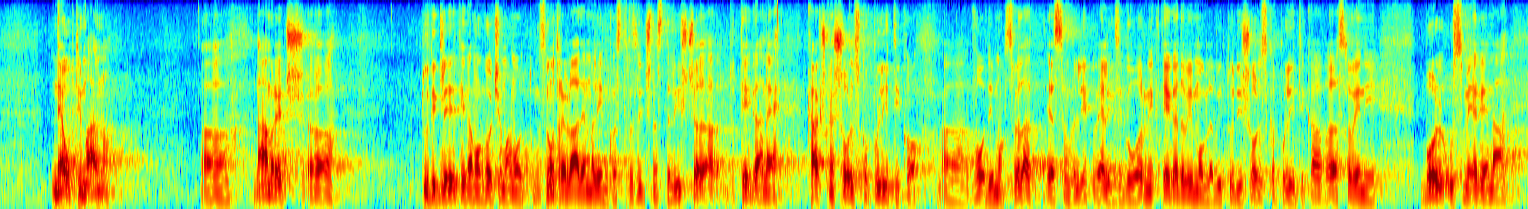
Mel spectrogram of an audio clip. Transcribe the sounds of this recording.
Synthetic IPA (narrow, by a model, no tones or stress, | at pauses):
nɛɔpt̪imaːlnɔ | ənamɾɛt͡ʃə | t̪uːd̪iɡlɛd̪et̪eːɡamɔɡoːt͡ʃɛmaːmɔznoːt̪ɾajʋlaːd̪ɛmaleŋkɔst̪ɾazlit͡ʃnast̪aliʃt͡ʃad̪ɔt̪eːɡanɛkakʃnɔʃoːlskɔpɔliːt̪ikɔ | ʋoːd̪imɔsɛʋeːd̪ajɛsːəmʋlikʋɛliɡzaɡɔʋoːɾnikt̪eːɡad̪abimoːɡlabit̪ːuːd̪iʃolskapɔlit̪ikaʋəslɔʋeːnii | bolusmeːɾjɛna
